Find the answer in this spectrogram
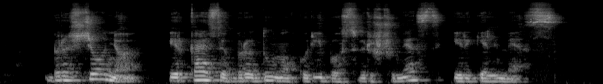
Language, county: Lithuanian, Kaunas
